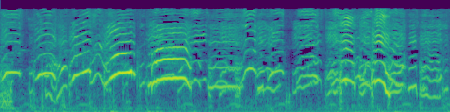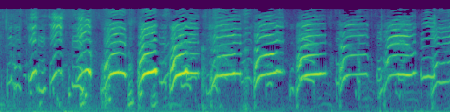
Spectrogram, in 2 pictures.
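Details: Beagle puppies from a litter of ten, three and a half weeks old, complain at their first taste of food, giving rapid repeated rising-falling whimpers about three per second, overlapping in a steady fussy chorus.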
